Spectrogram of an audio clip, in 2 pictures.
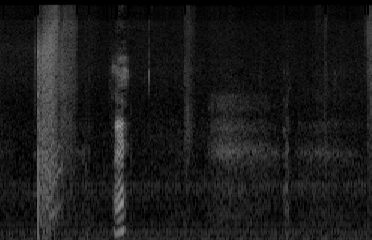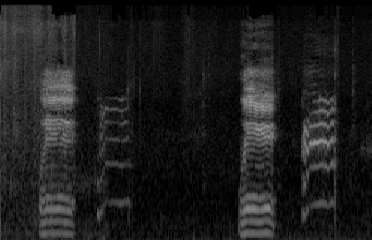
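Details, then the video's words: Domestic cat giving strange meows described as an-an, aan: a short bright cry, then several longer wavering harmonic meows, some rising and some falling, spaced a second or two apart, over a low steady background hum. "アンアン・アーンと鳴く猫 strange cat sounds"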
